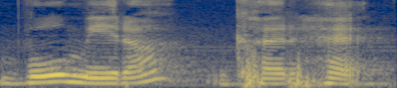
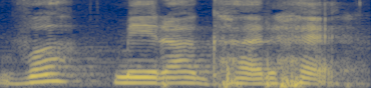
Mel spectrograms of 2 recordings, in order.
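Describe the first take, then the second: First: The first word is said as 'vo'. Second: The first word is said as 'vah'. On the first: This is the everyday spoken form. "பேச்சு வழக்கில் எப்பவுமே வ வராமல் ஓ அப்படின்னு தான் சொல்லுவோம்" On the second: This is the written, formal form. "ஒருமைக்கு வஹ் அப்படின்னு தான் ரிட்டன் ஹிந்தியில் வரும்"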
